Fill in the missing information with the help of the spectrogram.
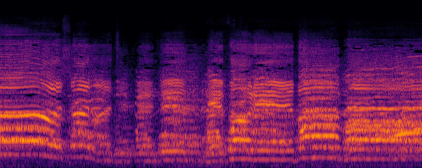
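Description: A crowd of football supporters chanting together in unison, in short repeated phrases, with the voices running into a steadier held chant near the end.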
